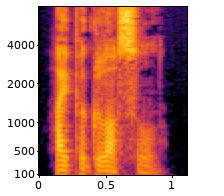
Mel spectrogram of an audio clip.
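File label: "hypoglossal", British English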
